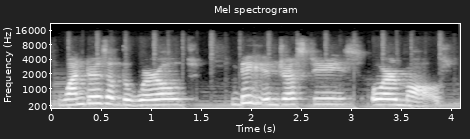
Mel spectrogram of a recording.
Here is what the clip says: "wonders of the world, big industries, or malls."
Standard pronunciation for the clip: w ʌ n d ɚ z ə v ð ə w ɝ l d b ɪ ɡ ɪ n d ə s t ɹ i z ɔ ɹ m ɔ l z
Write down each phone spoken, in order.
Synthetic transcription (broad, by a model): w ʌ n d ɚ z ə v ð ə w ɝ l d b ɪ ɡ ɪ n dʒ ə s t i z ɔ ɹ m ɔ l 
